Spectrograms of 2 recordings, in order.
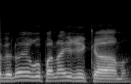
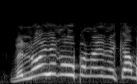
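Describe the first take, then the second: First: Said in the usual way. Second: Much higher and louder, soaring out the verse; dramatic cry. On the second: Shown as a demonstration. Teacher repeating the verse to students, now a loud high cry. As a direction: hurl ולא יראו פניי ריקם out like a lament.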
